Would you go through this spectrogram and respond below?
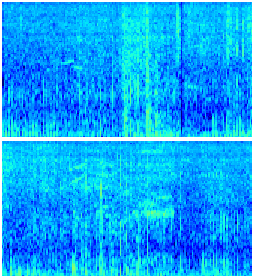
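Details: Domestic cat purring: a dense, continuous low rumble pulsing steadily throughout, with faint scattered ticks and rustles above it.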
